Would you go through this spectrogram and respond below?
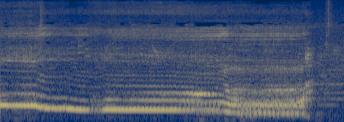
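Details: Pet Alaskan Malamute howling: one sustained tonal howl of about three seconds that starts higher, slides down and holds steady, then turns rougher and wavering before it stops abruptly.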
